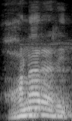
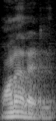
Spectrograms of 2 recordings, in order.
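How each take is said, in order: First: The word begins with an h sound. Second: The word begins with a vowel sound. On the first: The speaker calls it wrong. "হনারারি তো না" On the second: The speaker calls it right.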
